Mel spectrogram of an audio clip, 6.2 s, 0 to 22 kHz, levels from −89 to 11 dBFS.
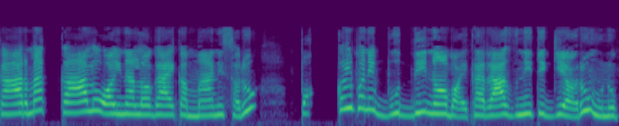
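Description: Throughout, likely AAC compression at a low bitrate, around 32 kbps, strips everything above 9.8 kHz, leaving the speech dull, muffled and plainly smeared.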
